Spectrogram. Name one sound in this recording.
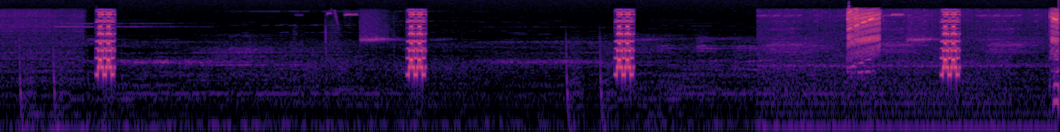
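Short electronic beeps sound as menu items are clicked.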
